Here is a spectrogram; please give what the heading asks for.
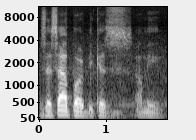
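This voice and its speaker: A man's voice: fairly low pitch, normal speed, a little mellow, breathy edge. A man from Ghana, a panel guest speaking hesitantly with many fillers in a casual group chat.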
